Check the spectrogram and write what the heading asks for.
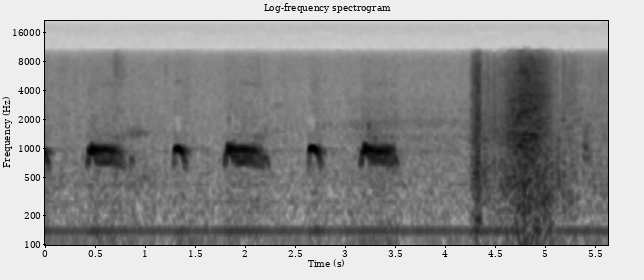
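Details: Cape turtle dove calling from a tree near resting lions at Djuma Game Reserve, morning of 19 September 2016: soft, mid-pitched cooing phrases repeated in a steady rhythm, followed by a brief rustle and a low vehicle hum.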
